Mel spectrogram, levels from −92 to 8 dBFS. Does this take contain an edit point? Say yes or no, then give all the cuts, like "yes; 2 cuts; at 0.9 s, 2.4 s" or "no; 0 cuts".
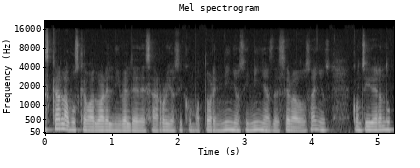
no; 0 cuts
